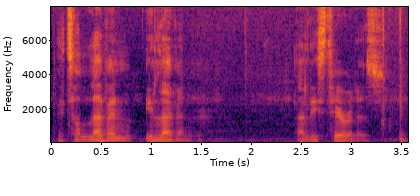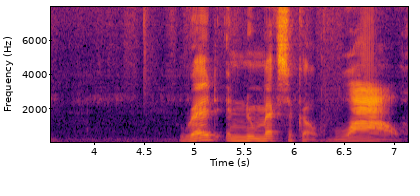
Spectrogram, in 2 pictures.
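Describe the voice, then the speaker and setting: Low-voiced New York man livestreaming. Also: lively intonation, slow pace, long pauses, a bit bright. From New York state, United States. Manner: rambling, chatty, breaks off to read names and comments. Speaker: livestream host. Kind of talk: casual livestream chat, greeting commenters. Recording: clear background noise, room ambience.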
